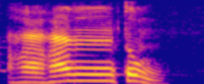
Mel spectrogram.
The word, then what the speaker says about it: ها أنتم: ها أنتم. – لا خلي بالك التسهيل معهوش مد، يعني تنطق. بصي أيوة، ها أنتم.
